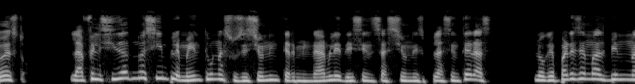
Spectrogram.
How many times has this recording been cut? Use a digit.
0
